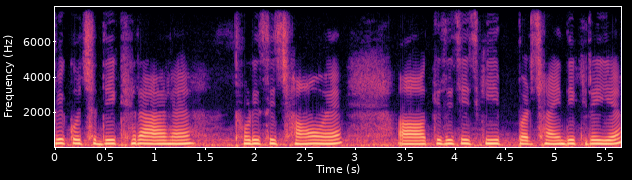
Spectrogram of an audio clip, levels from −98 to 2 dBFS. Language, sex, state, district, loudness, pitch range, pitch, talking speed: Hindi, female, Uttar Pradesh, Jyotiba Phule Nagar, -12 LUFS, 195-210 Hz, 205 Hz, 180 wpm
